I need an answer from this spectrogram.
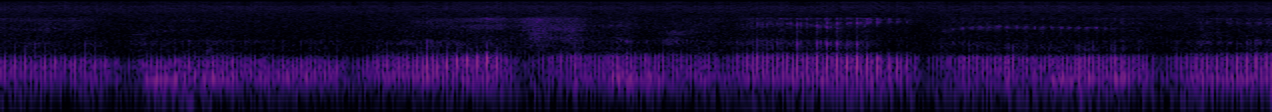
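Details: Snore-like loud purring from a kitten asking for affection; buzzing rumble rising and falling with each breath, roughly four swells, with faint high squeaky overtones.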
